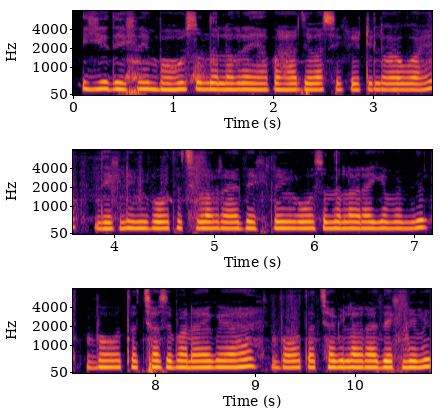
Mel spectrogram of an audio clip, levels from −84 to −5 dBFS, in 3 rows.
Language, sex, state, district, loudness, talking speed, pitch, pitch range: Hindi, female, Bihar, Lakhisarai, -24 LUFS, 260 wpm, 225 Hz, 220-230 Hz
